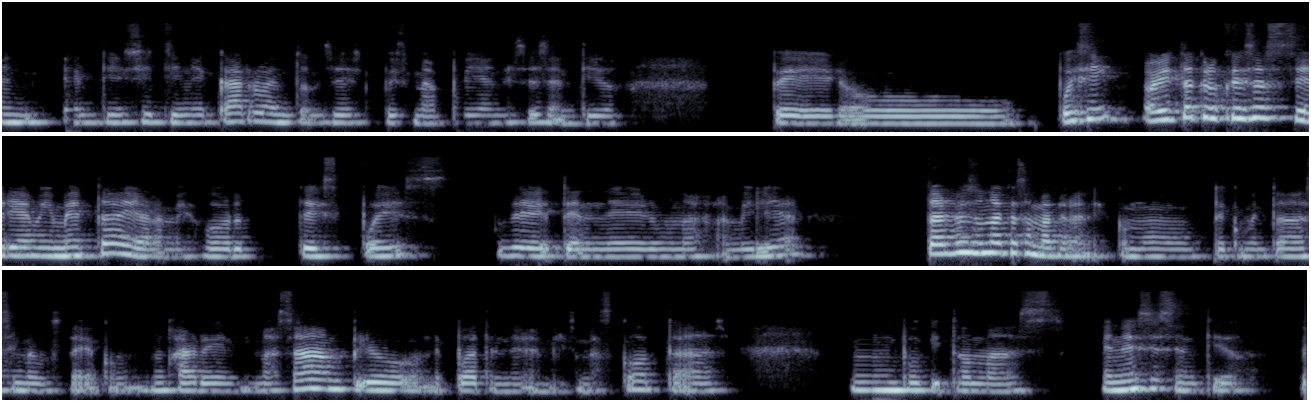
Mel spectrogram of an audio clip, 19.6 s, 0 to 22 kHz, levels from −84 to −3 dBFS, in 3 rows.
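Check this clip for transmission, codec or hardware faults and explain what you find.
There are two kinds of transmission fault, both from lost packets: four short concealed packet losses and one burst of packet loss.

The short concealed packet losses fall at 0.33 to 0.39 s, 2.29 to 2.34 s, 5.10 to 5.16 s and 9.12 to 9.15 s. In each, a small slice of the speech arrived too late or not at all: about 40 ms in the first three and 20 ms in the last. The decoder extended the preceding sound over the hole, roughly 33 to 37 ms of synthetic fill at the first three and 13 ms at 9.12 s, then crossfaded back into real audio. Each is heard as a brief smear or wobble.

The burst of packet loss runs from 17.37 to 17.45 s. About 60 ms of consecutive audio went missing, and the receiver bridged nearly all of it, about 59 ms, by continuing the last sound while fading it down. The result is a short held buzz or decaying hiss, after which the speech picks up further along with the intervening sound lost.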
